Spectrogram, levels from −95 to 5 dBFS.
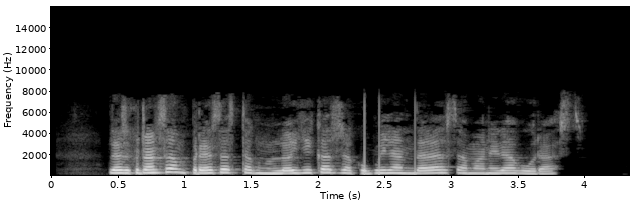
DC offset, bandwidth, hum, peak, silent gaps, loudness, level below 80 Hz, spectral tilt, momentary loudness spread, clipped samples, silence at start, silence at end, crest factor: under 0.1%; 7.4 kHz; none; -2 dBFS; none; -17 LUFS; -58 dBFS; -6 dB/octave; 6 LU; under 0.1%; 0.45 s; 0.5 s; 16 dB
